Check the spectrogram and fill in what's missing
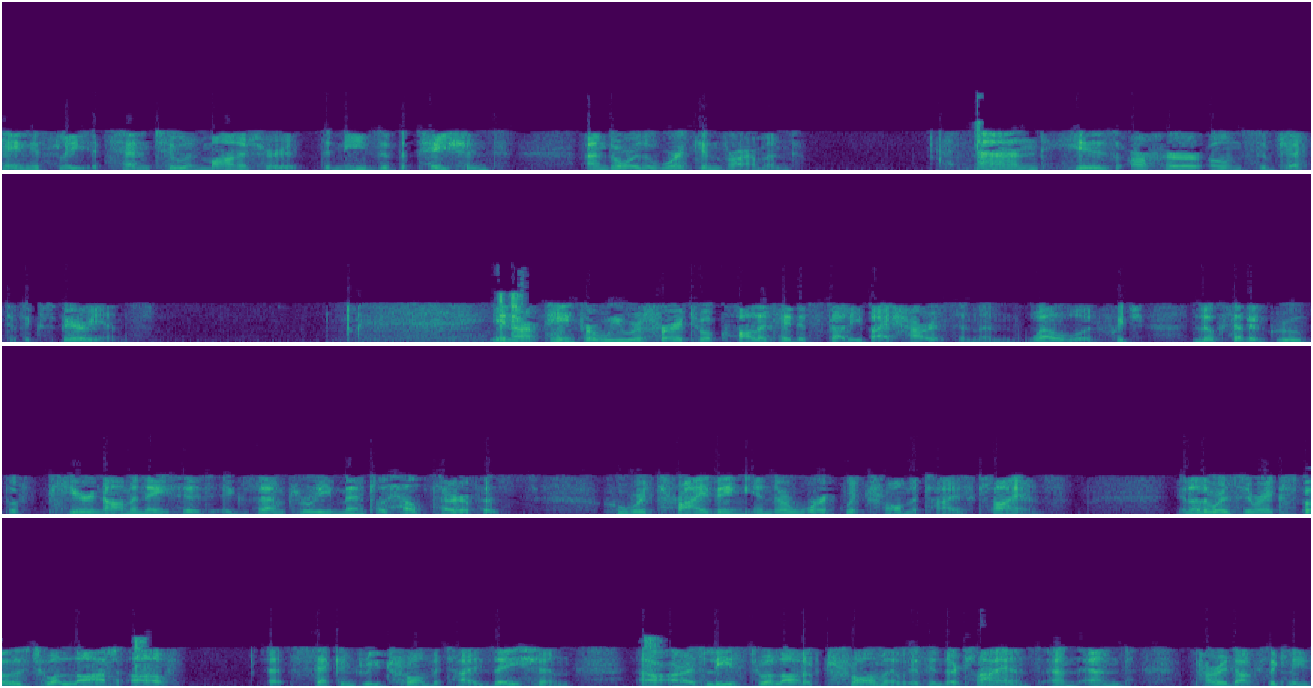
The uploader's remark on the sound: April 2009 Author in the Room® Teleconference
